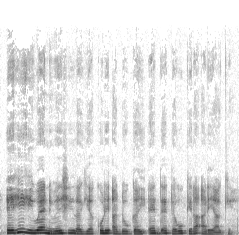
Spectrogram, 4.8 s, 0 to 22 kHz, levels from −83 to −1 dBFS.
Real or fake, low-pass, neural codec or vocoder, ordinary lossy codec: real; 19.8 kHz; none; MP3, 96 kbps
